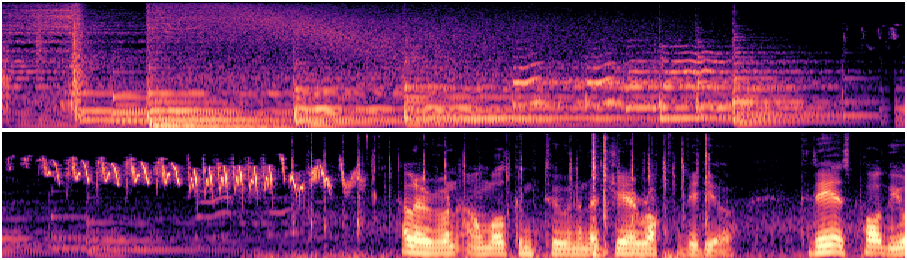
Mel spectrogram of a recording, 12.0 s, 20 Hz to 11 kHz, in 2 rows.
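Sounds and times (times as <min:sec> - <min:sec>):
soft intro music: 0:00.0 - 0:07.8
small bird chirping: 0:05.7 - 0:08.6.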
